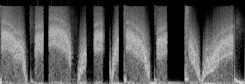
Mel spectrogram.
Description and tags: scratch344 looped
Scratching a noise sound. Makes a rhythmic funky groove (loopable via looppoints). Technics SL1210 MkII. Recorded with M-Audio MicroTrack2496.
chop, chopping, cut, cutting, dj, funky, hiphop, hook, loop, loopable, looped, noise, phrase, record, riff, scratch, turntablism, vinyl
